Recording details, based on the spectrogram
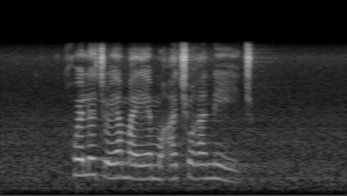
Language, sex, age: Northern Sotho, female, 20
